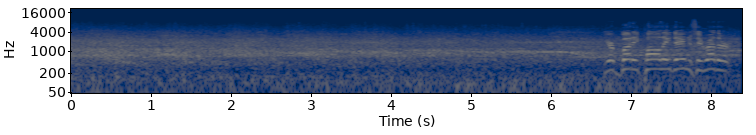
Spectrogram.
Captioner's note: crowd cheering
